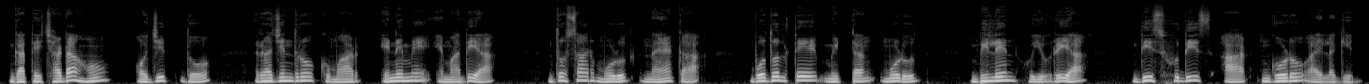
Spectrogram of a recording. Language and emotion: Santali, neutral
